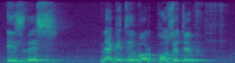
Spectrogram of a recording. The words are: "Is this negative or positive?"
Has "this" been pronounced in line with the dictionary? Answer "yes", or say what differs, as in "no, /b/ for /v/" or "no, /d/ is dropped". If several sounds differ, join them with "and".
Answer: yes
